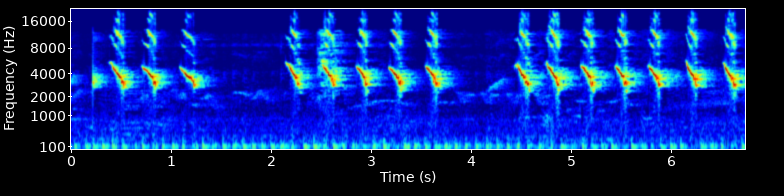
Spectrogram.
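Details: White-rumped shama song used as a lure to set other birds singing: rapid series of sharp, high chirps, about three per second, in bursts separated by short pauses, with a low steady hum beneath.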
